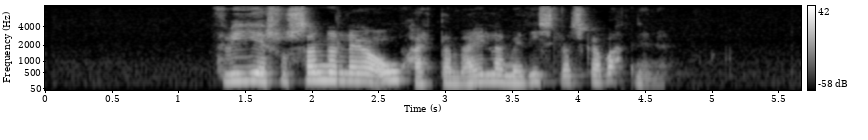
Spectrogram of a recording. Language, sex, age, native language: Icelandic, female, 40-49, Icelandic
